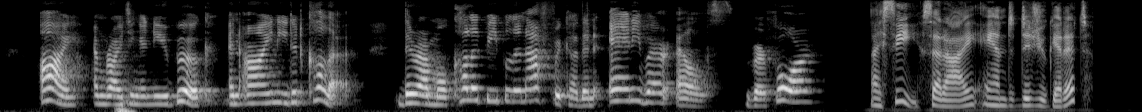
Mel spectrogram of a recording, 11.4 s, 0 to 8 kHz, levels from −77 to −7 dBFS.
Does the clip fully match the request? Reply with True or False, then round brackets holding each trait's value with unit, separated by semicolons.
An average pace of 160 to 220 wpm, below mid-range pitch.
False (165 wpm; 230 Hz)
